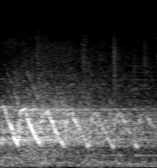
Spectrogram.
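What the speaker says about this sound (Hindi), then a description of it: "हाय हाय करते सायरन और सिर पर नाचती लाल और नीली पीली बत्तियां।" A vehicle convoy with flashing red, blue and yellow lights sounds its sirens. Loud wailing tones sweep up and down again and again over traffic rumble, with no voices.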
